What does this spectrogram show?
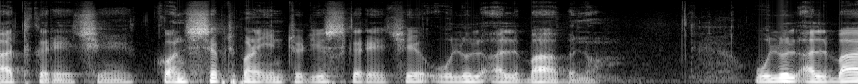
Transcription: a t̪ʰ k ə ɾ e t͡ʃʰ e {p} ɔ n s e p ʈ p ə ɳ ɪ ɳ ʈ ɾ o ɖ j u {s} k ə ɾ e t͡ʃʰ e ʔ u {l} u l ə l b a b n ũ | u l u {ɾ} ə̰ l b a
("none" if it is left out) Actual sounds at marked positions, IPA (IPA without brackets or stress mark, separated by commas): k, s, l, l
